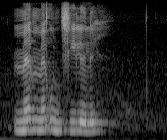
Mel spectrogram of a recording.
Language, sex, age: Northern Sotho, female, 27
